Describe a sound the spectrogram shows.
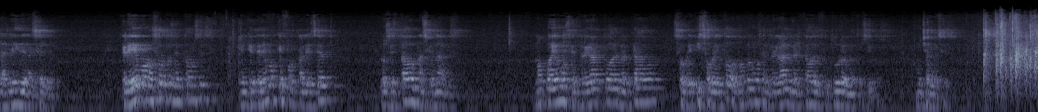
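A man speaks calmly through a microphone in a hall.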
